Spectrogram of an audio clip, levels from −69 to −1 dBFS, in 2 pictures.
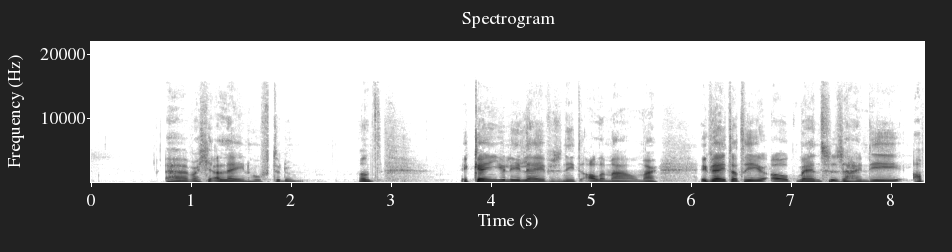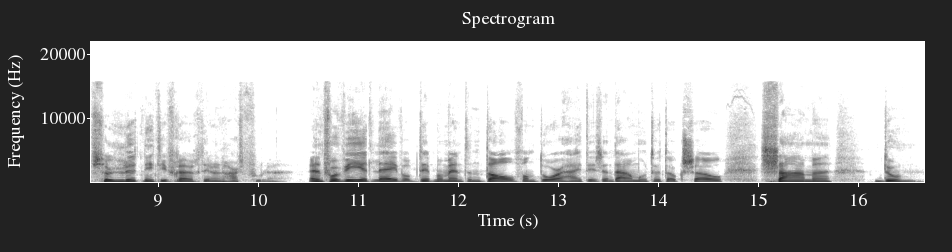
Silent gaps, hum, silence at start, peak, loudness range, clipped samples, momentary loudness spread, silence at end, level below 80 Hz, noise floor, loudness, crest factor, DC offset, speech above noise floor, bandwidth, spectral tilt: none; none; 0.75 s; -2 dBFS; 4 LU; under 0.1%; 14 LU; 0.05 s; -54 dBFS; -61 dBFS; -22 LUFS; 20 dB; under 0.1%; 40 dB; 16 kHz; -5 dB/octave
